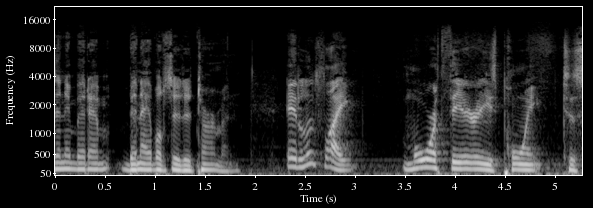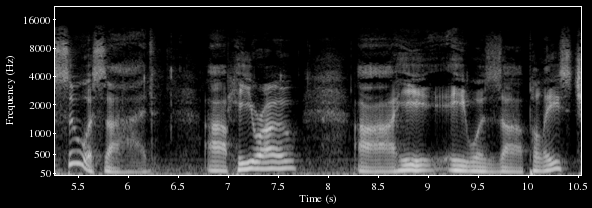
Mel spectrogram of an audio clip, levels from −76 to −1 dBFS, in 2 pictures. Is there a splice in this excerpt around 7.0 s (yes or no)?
yes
